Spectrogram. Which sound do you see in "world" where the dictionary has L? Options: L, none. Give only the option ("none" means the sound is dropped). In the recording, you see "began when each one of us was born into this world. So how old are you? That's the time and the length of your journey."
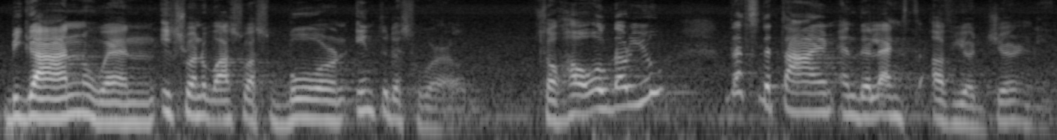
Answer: L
